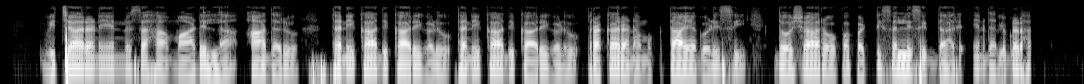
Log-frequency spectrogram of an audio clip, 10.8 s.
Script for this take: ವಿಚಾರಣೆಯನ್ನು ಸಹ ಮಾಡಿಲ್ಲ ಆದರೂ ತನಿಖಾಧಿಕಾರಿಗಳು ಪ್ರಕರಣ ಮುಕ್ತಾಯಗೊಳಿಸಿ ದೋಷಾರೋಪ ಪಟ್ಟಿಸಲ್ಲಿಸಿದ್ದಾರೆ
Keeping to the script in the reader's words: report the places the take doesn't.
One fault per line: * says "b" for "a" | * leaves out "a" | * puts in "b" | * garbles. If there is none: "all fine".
* puts in "ತನಿಖಾಧಿಕಾರಿಗಳು"
* garbles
